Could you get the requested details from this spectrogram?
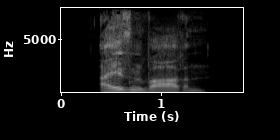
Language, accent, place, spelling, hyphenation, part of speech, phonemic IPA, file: German, Germany, Berlin, Eisenwaren, Ei‧sen‧wa‧ren, noun, /ˈaɪ̯zənˌvaːʁən/, De-Eisenwaren.ogg
- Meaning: ironmongery, hardware (fixtures, equipment, tools and devices used for general purpose construction and repair of a structure or object)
